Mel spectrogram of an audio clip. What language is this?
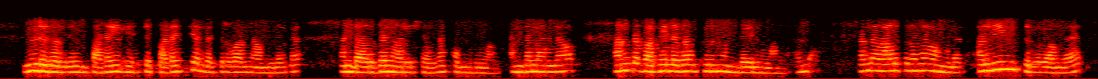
Tamil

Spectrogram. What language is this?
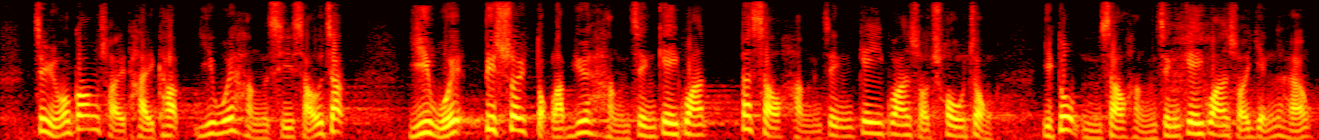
Cantonese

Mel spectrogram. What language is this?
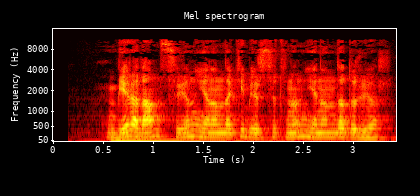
Turkish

